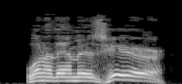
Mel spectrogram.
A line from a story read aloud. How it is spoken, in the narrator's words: he shouted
